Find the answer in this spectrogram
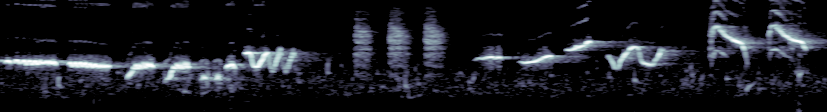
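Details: White-rumped shama master song used to train caged birds, with loud varied whistles, slurred up-and-down phrases and a high sweeping note near the end.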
